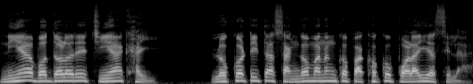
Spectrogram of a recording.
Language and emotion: Odia, neutral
